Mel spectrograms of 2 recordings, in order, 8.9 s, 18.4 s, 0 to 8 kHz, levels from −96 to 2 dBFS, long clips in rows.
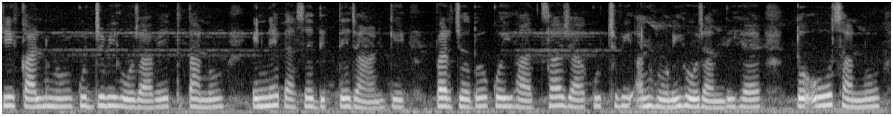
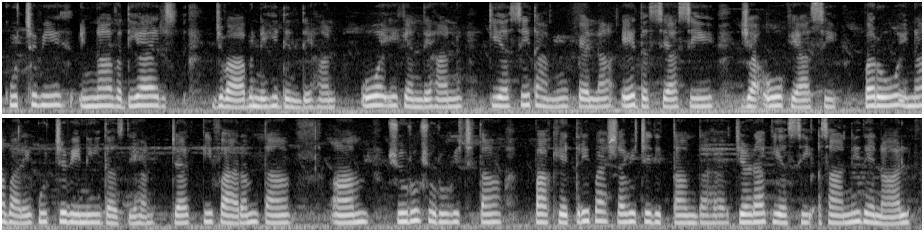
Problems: none marked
